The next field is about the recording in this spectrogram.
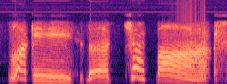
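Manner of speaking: boxing ring announcer voice, pitched high. On a show, a host announces a suggested nickname like a ring announcer. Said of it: "Like a ring announcer".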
